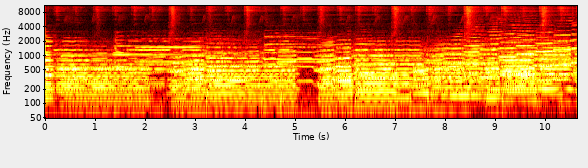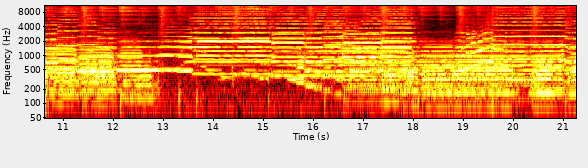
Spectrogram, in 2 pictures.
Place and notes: neoscenes: Anzac Day Salvation Army Band
Sydney NSW, Australia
